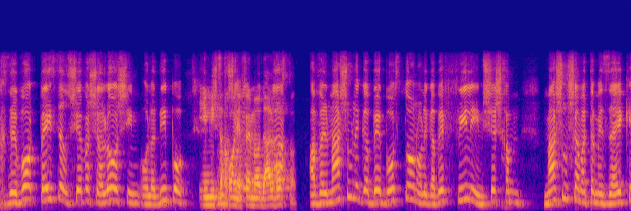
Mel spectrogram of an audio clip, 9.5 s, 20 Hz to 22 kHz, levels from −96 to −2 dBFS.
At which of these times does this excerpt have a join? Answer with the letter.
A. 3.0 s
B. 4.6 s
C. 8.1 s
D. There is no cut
B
